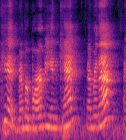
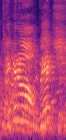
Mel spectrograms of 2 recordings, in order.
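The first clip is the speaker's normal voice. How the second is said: shouted punchline; 5 semitones higher, 9 dB louder, much slower than usual. Acted. Punchline yelled.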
